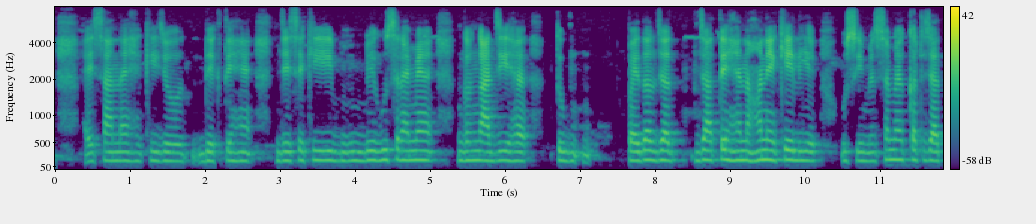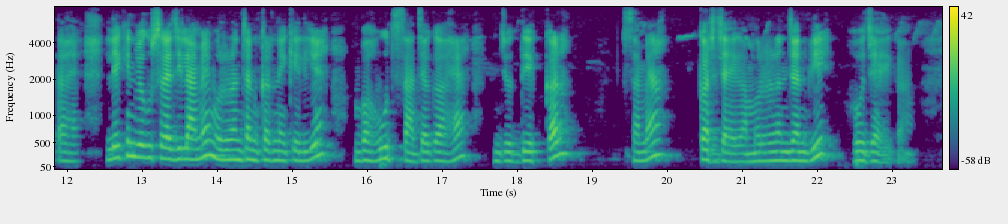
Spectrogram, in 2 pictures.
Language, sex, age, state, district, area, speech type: Hindi, female, 45-60, Bihar, Begusarai, rural, spontaneous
